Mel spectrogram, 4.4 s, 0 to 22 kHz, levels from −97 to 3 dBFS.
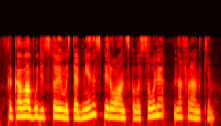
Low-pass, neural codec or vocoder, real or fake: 7.2 kHz; none; real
